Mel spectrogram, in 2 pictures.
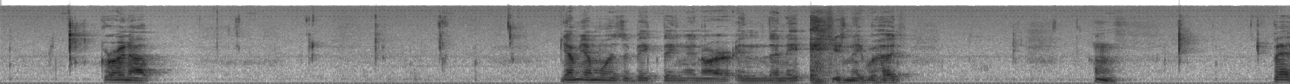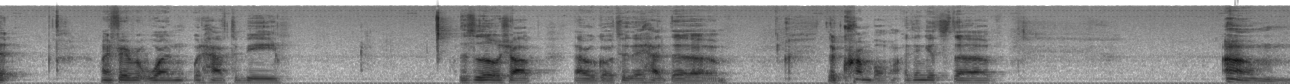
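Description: A young man speaks calmly and close to the microphone, in short bursts with pauses.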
